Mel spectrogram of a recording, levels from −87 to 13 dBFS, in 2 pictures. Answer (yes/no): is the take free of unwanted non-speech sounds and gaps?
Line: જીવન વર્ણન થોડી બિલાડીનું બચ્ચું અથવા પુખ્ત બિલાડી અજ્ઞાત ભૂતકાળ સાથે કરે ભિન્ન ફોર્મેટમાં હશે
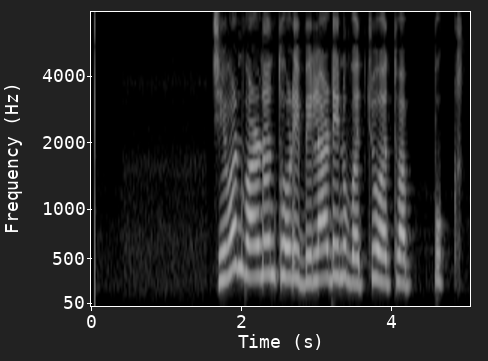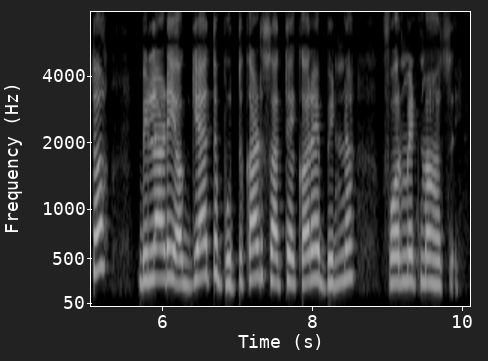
yes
